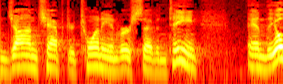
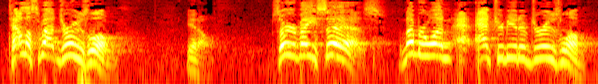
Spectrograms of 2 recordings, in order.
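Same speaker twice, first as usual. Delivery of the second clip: high, loud survey announcer; game-show host; 12 semitones higher, 6 dB louder than usual. Acted. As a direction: call it out like a quiz host. Mock game-show survey question.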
